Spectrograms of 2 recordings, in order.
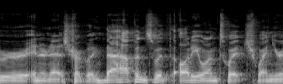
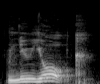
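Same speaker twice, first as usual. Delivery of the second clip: attempted New York accent; 4 semitones higher, slower than usual. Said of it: "I can't do a New York accent".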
